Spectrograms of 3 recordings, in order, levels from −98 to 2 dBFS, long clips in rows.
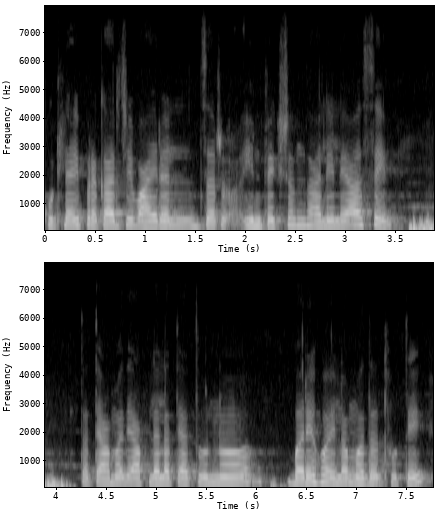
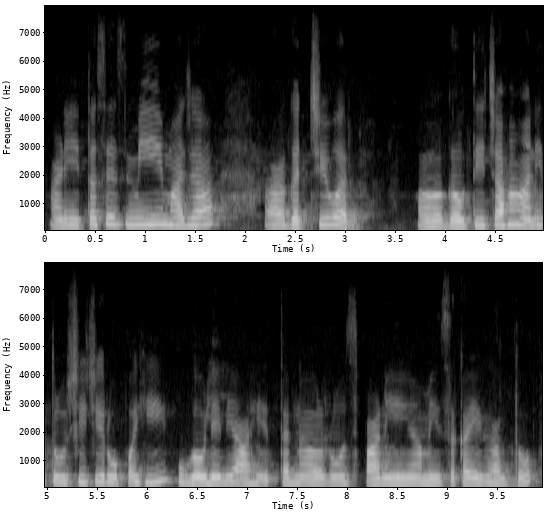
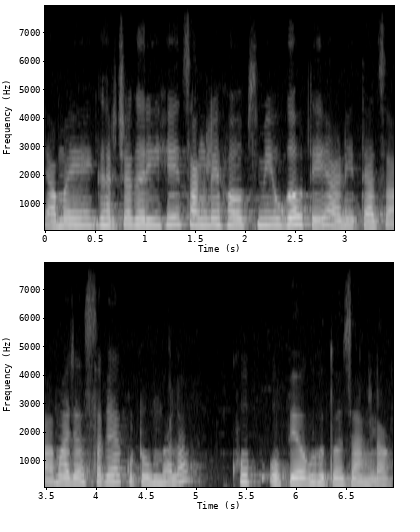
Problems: background sounds at intervals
